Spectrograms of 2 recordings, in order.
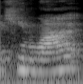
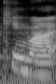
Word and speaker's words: quinoa: If you aren't familiar with quinoa, it's typically found near the rice at the grocery store. The trick is that it's pronounced very differently than it's spelled.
